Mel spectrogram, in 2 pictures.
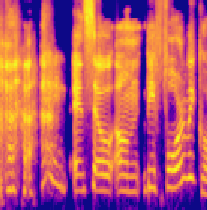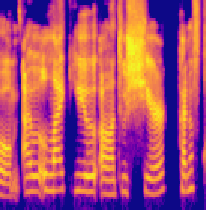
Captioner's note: laughs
